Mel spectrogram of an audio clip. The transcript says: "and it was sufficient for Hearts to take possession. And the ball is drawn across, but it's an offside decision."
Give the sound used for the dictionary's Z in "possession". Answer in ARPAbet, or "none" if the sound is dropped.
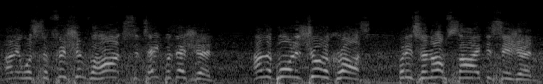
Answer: Z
